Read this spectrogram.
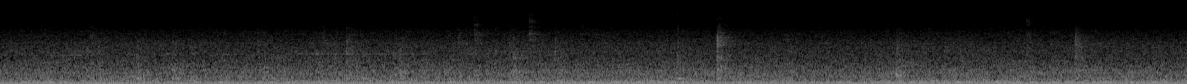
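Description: A cloth rubs across a whiteboard.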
